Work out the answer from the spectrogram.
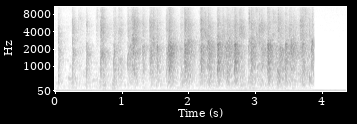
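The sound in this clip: An audience applauds to welcome a performer at an open mic, steady clapping for about four seconds that stops abruptly.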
